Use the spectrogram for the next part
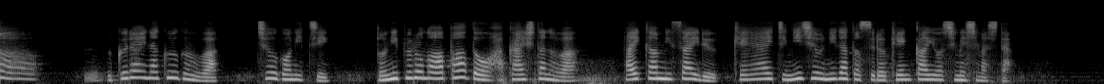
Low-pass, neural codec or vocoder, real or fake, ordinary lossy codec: none; codec, 16 kHz, about 1 kbps, DyCAST, with the encoder's durations; fake; none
